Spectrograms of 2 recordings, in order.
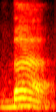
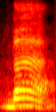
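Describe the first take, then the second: First: It is said naturally with relaxed lips. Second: The same.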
